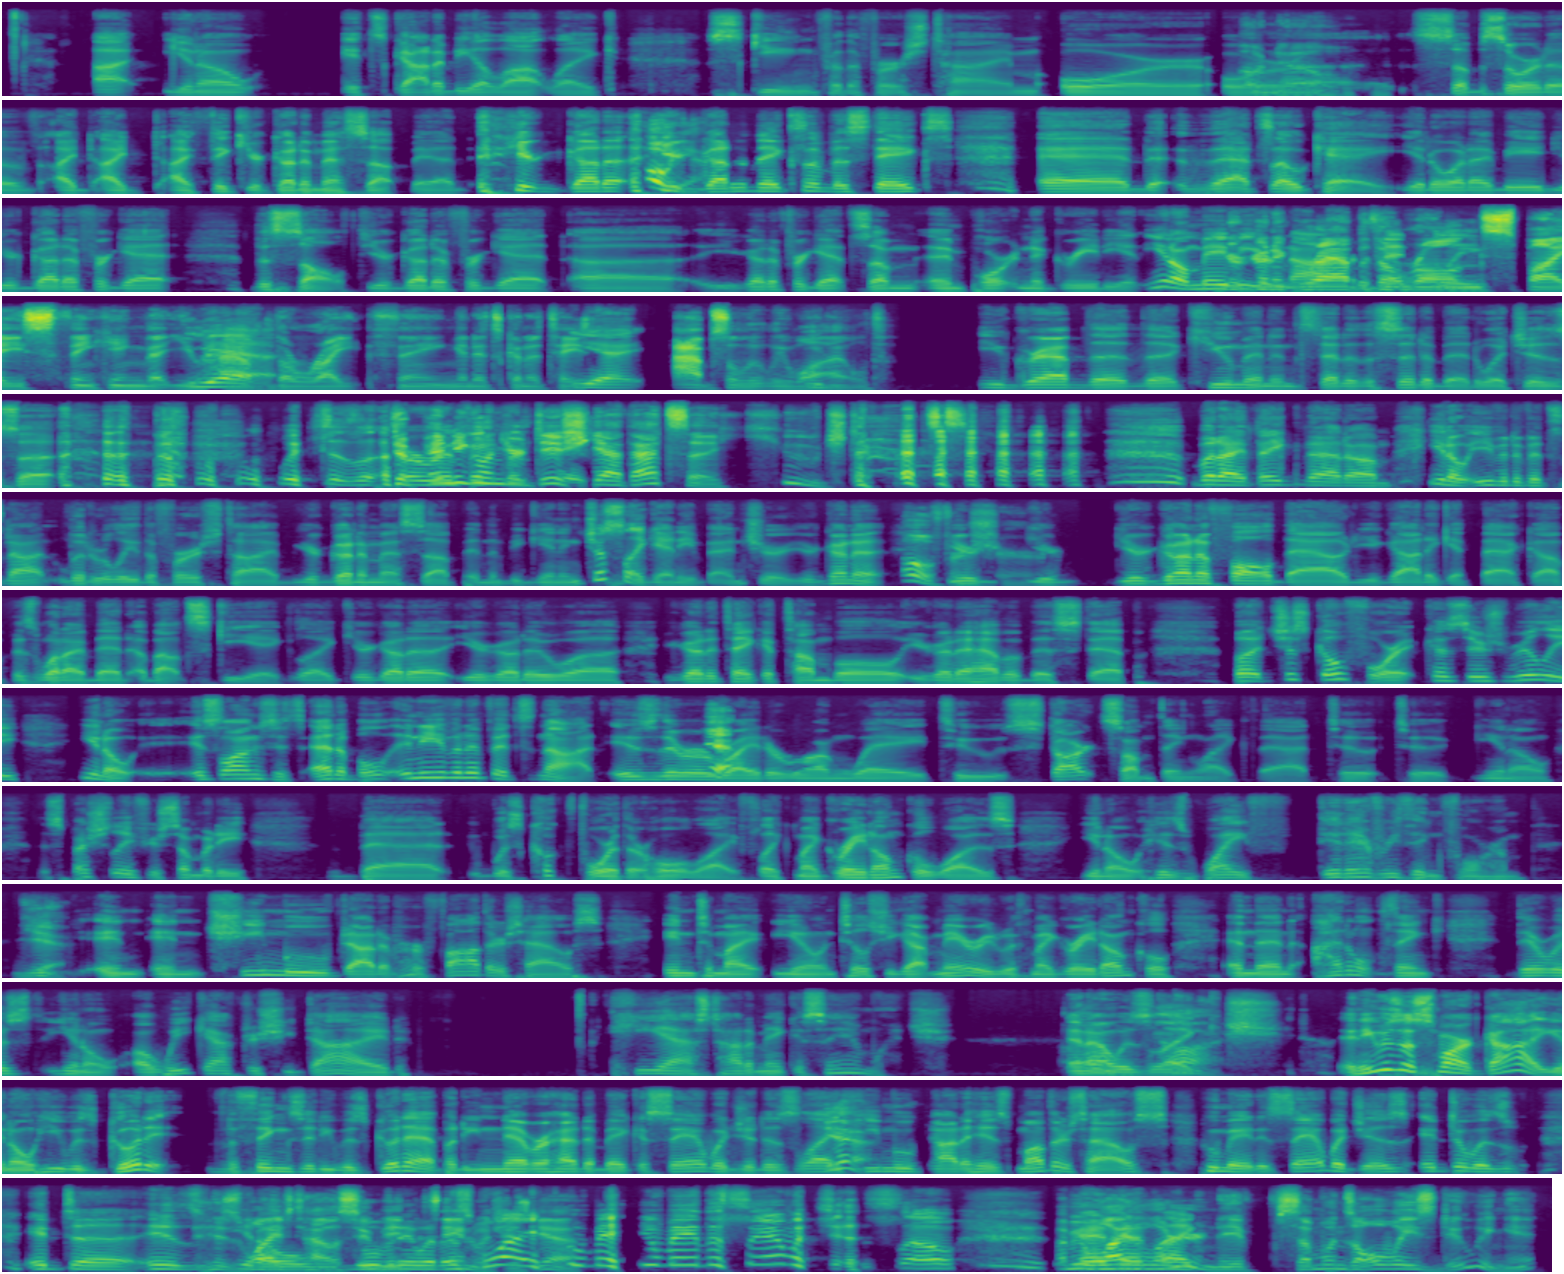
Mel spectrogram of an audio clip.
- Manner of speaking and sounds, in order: other background noise; chuckle; tapping; laugh; laughing while speaking: "which is a horrific mistake"; laugh; chuckle; stressed: "huge"; laughing while speaking: "wife, who made who made the sandwiches"
- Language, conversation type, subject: English, unstructured, What advice would you give someone who is cooking for the first time?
